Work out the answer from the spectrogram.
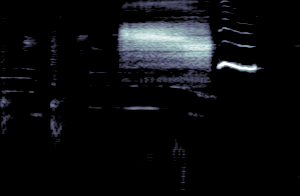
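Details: Female common iora used to provoke males: a few soft chips, then a buzzy, hissing note of about a second, followed by a loud, pure whistle that falls slightly.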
